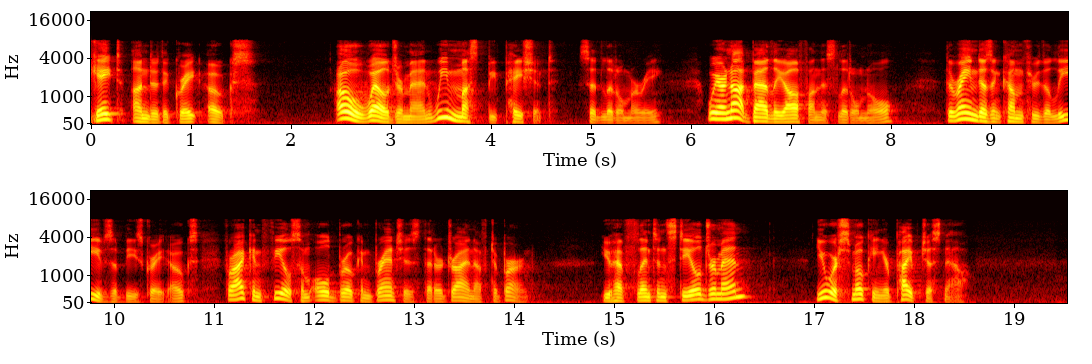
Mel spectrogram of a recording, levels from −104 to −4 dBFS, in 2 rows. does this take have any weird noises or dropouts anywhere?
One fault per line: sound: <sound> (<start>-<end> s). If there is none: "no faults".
no faults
